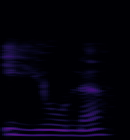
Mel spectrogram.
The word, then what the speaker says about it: iluna: the band was uh is pronounced as euna so instead of an L you pronounce it as a y let me know if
